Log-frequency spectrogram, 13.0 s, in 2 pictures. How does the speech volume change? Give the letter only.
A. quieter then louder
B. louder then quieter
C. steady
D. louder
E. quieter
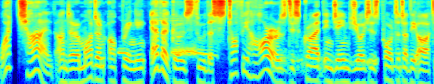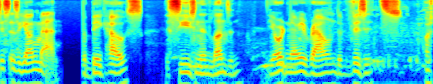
C.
